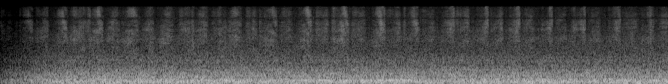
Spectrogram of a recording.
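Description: A cotton swab being rubbed against a surface makes a continuous, fast, scratchy rubbing hiss that stays even and fairly loud throughout, heard alone.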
